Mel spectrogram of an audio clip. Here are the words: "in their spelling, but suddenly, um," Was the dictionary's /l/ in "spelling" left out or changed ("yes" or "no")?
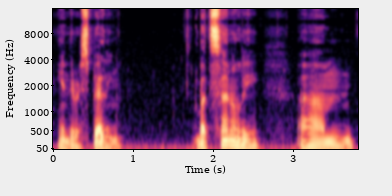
no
